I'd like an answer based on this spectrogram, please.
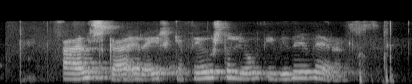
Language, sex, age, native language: Icelandic, female, 11, Icelandic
